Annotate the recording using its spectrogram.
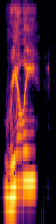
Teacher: Rising tone sounds curious or surprised.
